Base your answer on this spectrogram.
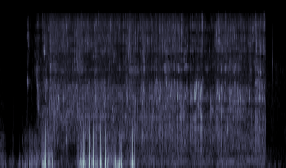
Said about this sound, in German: Jakob ist jetzt gerade noch hier dabei, sein Aquarium wieder aufzufüllen. Diese Gießkanne ist jetzt mittlerweile auch leer.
